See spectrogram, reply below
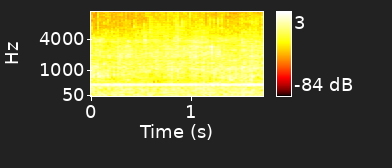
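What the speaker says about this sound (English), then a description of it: "I'm going to use half a gallon of water here, and I'm just going to pour that in slowly there" Half a gallon of water poured slowly into a container makes a continuous splashing, gurgling trickle with a steady tone running underneath, close and even throughout.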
